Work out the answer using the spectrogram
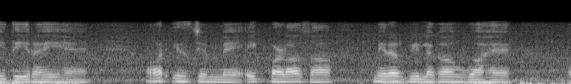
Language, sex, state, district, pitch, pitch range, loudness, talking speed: Hindi, male, Uttar Pradesh, Etah, 115 Hz, 115-125 Hz, -15 LUFS, 155 wpm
